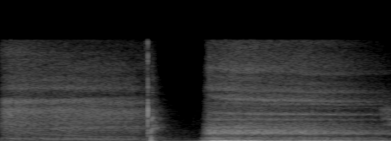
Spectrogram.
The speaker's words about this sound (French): Là, je vais t'inviter à faire quelque chose, tu vois. Prendre une respiration.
